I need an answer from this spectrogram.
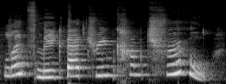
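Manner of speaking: put-on high, bright-eyed child asking; a curious small girl checks on a sad creature; little girl voice. A narrator's reading. Little girl asks the Yeti what's wrong, high and curious.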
